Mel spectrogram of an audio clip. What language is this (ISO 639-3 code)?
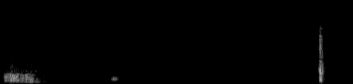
swa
